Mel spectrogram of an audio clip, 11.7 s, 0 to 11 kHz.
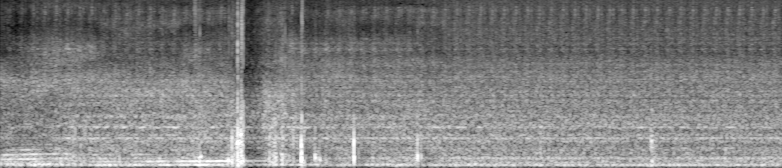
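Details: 3.8 V6 petrol engine in a 2009 Jeep Wrangler JK rattles or knocks at idle and under acceleration: faint ticking rattle at idle that carries on as it revs up loudly; owner asks if this is normal.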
